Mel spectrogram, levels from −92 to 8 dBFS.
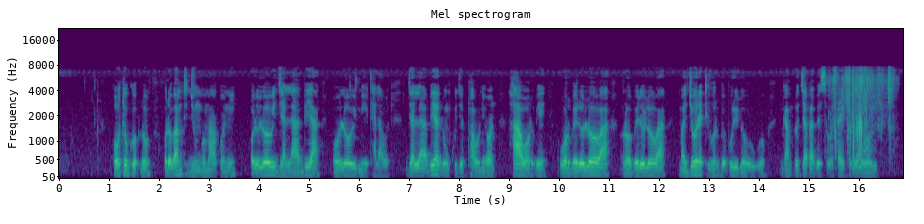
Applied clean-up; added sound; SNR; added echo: none; none; none; none.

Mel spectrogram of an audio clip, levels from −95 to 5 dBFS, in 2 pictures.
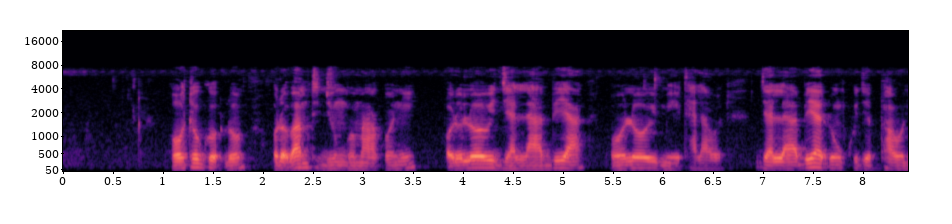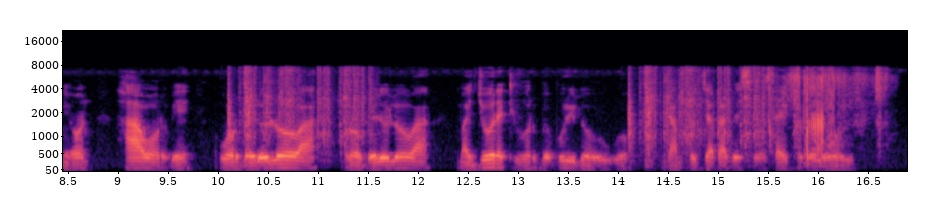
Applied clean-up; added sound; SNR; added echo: none; Cutlery, silverware; 10 dB; none.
